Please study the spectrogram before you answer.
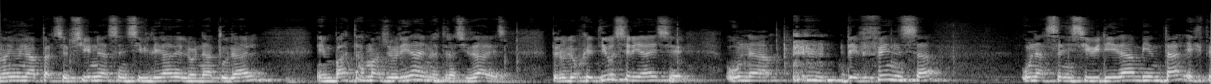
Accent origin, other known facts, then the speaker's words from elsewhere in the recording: Uruguay; soy de Uruguay, con lo que eso tiene de bueno y de malo. Visito diferentes países, sobre todo América del Sur, desde hace mucho tiempo.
